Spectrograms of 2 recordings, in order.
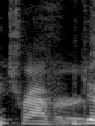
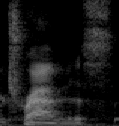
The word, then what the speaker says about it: Travers: I'm not saying Travers, but I keep saying Peter Travis.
